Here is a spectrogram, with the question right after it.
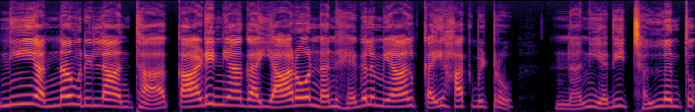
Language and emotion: Kannada, surprised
